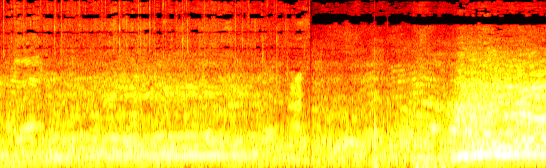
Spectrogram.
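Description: Cattle mooing: a fainter drawn-out call in the first two seconds, then one long, loud moo starting about three seconds in.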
